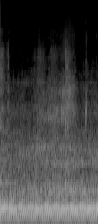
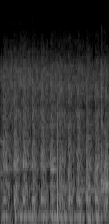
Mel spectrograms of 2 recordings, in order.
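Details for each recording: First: Kia Rondo after crank-no-start repair (catalytic converter apparently removed, sensor to reconnect): steady, even engine hum, low smooth drone, no misses, knocks or surges; runs cleanly. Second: Kia Rondo that will not start: steady starter cranking with even compression pulses about five per second, engine never catches; power present but a missing ground suspected, later traced to a bad test-lead connection.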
